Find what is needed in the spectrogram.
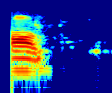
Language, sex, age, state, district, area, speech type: Sanskrit, male, 18-30, Uttar Pradesh, Pratapgarh, rural, conversation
